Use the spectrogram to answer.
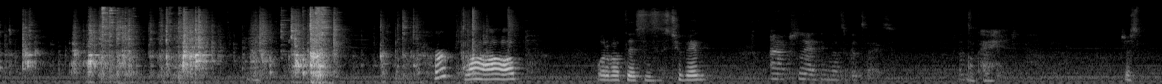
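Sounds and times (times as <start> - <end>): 
metal cutlery clinking: 0.0 - 4.9
ceramic dishes clattering: 0.0 - 5.2
speech: 4.4 - 5.3, 6.0 - 9.0, 9.6 - 10.2, 11.2 - 11.5.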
